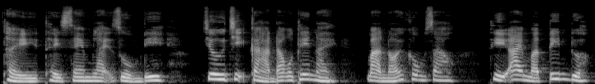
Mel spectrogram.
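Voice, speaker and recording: A woman voicing a sharp-tongued, scheming middle-aged stepmother in a storybook. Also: fairly low pitch, lively intonation, moderate pace, husky. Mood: shrill.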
